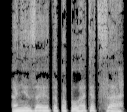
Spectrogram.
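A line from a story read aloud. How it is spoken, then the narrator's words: Hissed. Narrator (Russian): прошипел командир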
